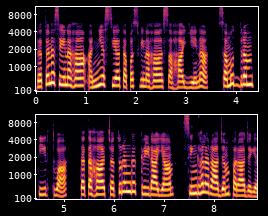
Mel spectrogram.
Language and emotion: Sanskrit, neutral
